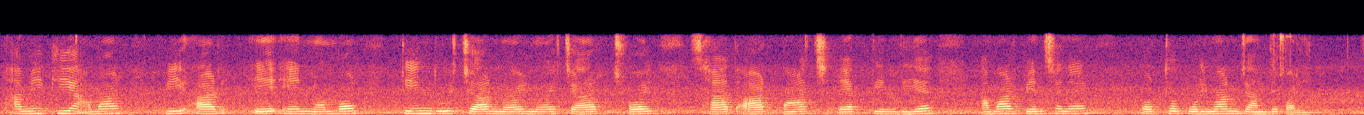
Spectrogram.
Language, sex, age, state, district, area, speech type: Bengali, female, 30-45, West Bengal, Purba Bardhaman, urban, read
